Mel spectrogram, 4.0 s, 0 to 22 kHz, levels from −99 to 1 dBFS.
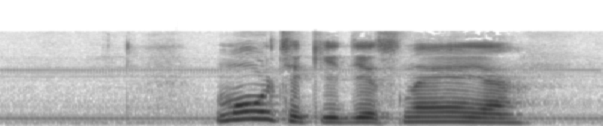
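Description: A gap between stream segments interrupts this speech clip at 1.19 s: the time stamps of two consecutive segments, which here run about 2.0 s each, fail to meet, and the player covers the missing stretch with digital silence. The result is a single brief hole with hard edges, adding roughly 4.2 ms to the timeline. Nothing is lost from the audio itself.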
